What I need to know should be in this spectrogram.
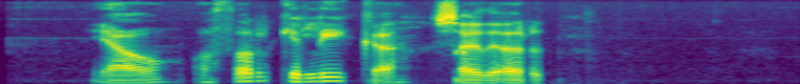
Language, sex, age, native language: Icelandic, male, 20-29, Icelandic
